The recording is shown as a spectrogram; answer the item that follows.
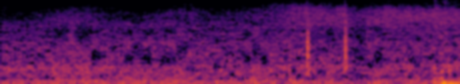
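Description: Steady wind noise on the microphone, with two short taps in quick succession about a second and a half in.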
